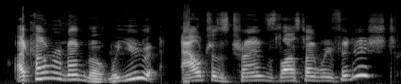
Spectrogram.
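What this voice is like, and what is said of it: Usual voice. Nothing is said of it.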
